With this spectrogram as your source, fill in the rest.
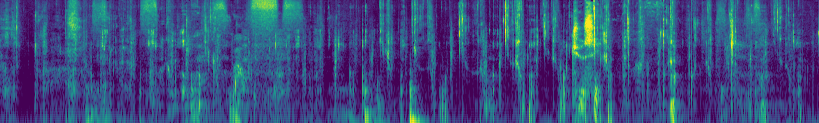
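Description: A man chews food wetly close to a microphone.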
